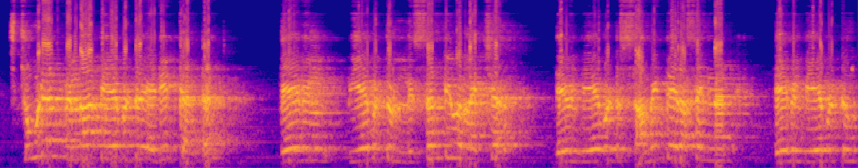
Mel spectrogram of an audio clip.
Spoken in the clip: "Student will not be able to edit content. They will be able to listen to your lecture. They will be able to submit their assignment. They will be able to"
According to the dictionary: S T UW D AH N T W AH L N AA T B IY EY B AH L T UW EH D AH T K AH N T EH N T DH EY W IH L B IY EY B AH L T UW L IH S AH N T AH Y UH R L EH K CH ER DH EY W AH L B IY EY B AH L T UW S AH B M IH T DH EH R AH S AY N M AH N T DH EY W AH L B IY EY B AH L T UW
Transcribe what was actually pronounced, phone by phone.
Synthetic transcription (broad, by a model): S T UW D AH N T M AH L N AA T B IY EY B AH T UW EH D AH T K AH N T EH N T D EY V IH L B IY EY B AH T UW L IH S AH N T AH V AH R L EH CH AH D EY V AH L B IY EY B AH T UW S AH M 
